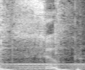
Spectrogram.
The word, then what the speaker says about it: soupe: The English word soup comes from the French term soupe, spelled with an E, but it's pronounced soup. This word, meanwhile, has its origins in the vulgar Latin term supa, S-U-P-P-A, which means a bread soaked in broth.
